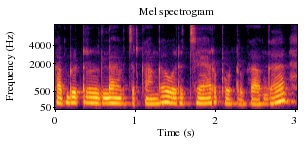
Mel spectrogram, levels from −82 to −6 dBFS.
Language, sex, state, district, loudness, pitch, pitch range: Tamil, female, Tamil Nadu, Kanyakumari, -18 LUFS, 145 Hz, 135-155 Hz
